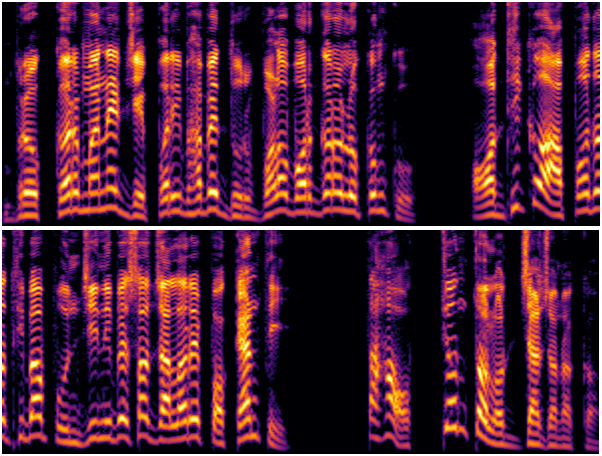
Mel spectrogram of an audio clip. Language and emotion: Odia, disgusted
